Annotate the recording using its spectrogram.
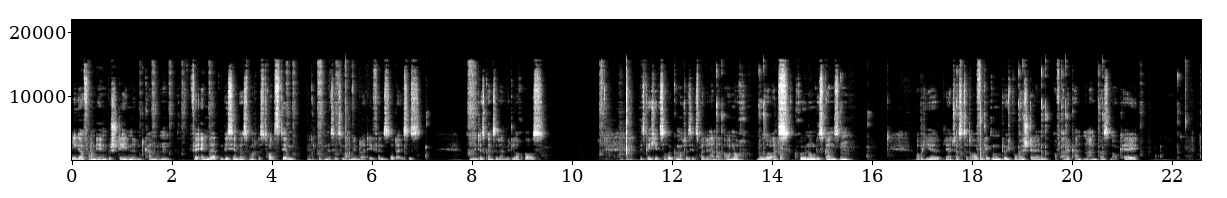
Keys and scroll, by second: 5.4 shift+super+3, 11.1 super+2, 16.9 space.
